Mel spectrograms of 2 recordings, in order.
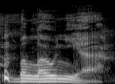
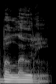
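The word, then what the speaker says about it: bologna: was the origin B it's bolognia not baloney it's bolognia oh boy that's a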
